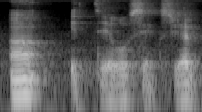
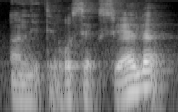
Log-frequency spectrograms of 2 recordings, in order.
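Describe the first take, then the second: First: The n is not linked to the next vowel. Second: The n is linked to the next vowel. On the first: The speaker calls it wrong. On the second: The speaker calls it right.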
